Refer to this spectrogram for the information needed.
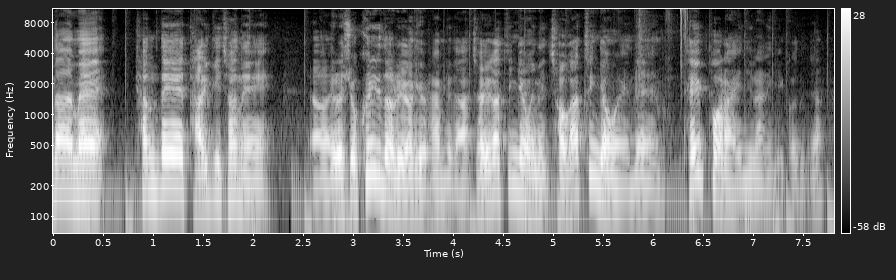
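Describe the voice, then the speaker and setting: A man races along at a very fast pace, his pitch swinging very widely while music plays in the background. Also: medium pitch for a man. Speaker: fishing instructor. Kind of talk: casual instructional talk to camera.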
